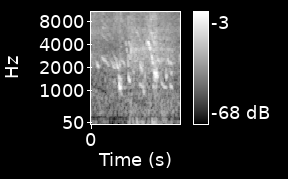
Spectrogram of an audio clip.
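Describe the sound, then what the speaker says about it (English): Fat meat chickens kept in a truck-cap coop on a rainy-day farm cluck a few times, soft and close, with no one talking. "These fat little chickens."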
